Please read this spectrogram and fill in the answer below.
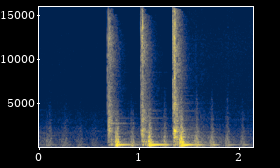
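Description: Guitar struck three times in quick succession, starting about two-thirds of a second in, with the notes ringing on afterwards.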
